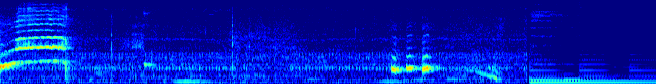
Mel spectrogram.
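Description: Black-and-white cat meowing: one loud call under a second long that rises and falls in pitch, then a few short soft chirps and a brief falling mew around four seconds in.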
